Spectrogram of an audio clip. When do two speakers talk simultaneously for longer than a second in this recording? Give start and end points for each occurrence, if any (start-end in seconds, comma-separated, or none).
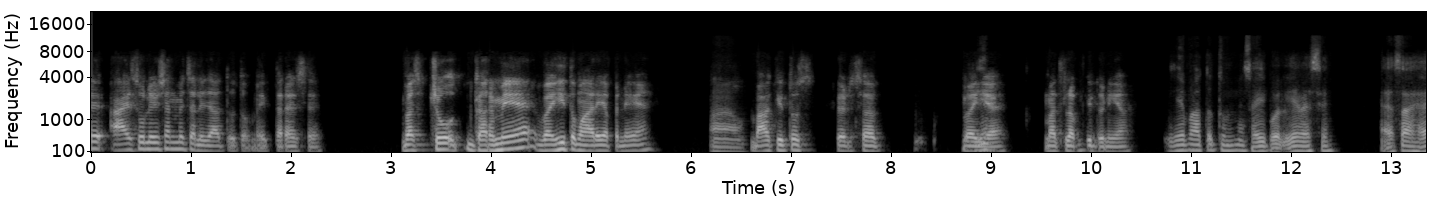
none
